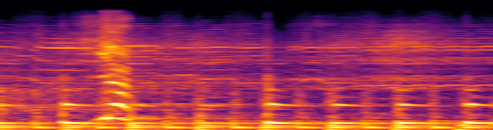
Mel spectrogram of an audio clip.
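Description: Traditional Burmese Lethwei ring music: drums keeping an even beat of about four strokes a second under a steady pitched drone, with a short high wailing note about half a second in.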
